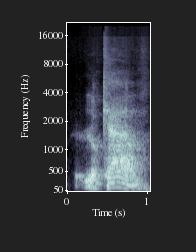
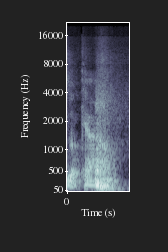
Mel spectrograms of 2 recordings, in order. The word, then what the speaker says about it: locale: So it looks like our best shot is the locale. I guess it's not local, it's locale. If I'm pronouncing it right.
